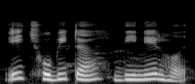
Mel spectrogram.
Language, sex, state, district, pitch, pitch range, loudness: Bengali, female, Assam, Kamrup Metropolitan, 235 Hz, 220-245 Hz, -16 LUFS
